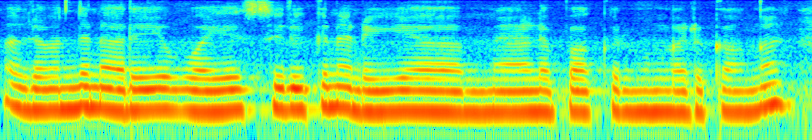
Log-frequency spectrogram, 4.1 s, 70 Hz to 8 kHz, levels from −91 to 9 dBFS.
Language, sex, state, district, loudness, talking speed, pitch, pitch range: Tamil, female, Tamil Nadu, Kanyakumari, -12 LUFS, 135 wpm, 190 Hz, 185-200 Hz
